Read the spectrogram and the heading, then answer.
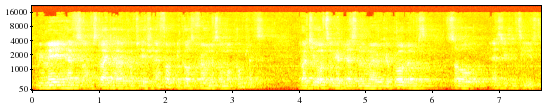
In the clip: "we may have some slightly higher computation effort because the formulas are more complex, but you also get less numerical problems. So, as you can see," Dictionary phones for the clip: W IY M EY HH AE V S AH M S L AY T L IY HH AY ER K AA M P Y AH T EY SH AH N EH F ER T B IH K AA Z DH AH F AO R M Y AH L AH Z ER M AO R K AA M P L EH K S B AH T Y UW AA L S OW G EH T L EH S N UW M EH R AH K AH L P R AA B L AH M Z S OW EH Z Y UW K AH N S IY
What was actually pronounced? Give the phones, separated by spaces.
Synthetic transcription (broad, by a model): W IY M EY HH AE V S AH M S L AY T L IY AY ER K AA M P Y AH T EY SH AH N EH F ER T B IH K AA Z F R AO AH N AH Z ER M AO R K AA M P L EH K S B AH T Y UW AA L S OW G EH T L EH S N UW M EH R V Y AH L P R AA B L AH M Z S OW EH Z Y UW K AH N S IY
